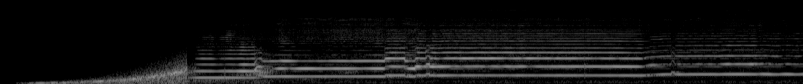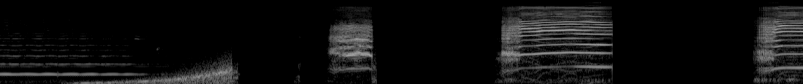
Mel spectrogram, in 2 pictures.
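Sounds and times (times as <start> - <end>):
rising whoosh: 0.2 - 1.9, 8.8 - 10.4
cartoon crying wail: 15.6 - 16.0.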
